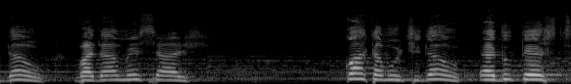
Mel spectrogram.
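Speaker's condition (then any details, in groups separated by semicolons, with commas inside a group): Cerebral palsy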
